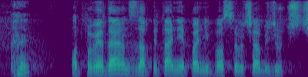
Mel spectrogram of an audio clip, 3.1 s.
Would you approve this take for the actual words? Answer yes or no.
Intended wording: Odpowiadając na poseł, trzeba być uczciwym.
no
